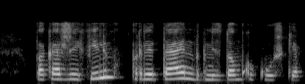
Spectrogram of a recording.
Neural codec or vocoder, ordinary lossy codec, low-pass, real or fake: none; Opus, 16 kbps; 7.2 kHz; real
